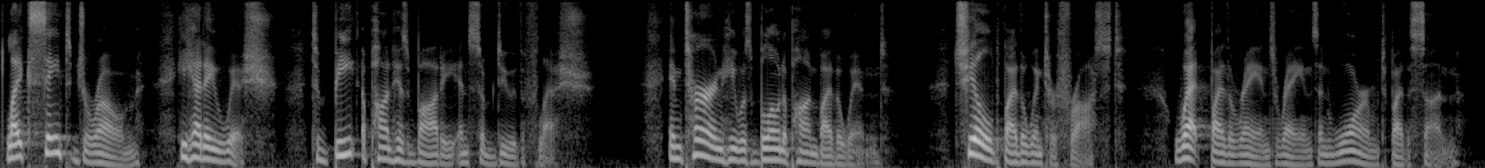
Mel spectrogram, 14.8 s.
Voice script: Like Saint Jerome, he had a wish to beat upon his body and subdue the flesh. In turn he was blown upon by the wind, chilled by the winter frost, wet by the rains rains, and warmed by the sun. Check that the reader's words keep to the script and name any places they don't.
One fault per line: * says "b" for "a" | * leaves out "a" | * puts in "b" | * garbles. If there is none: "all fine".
all fine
